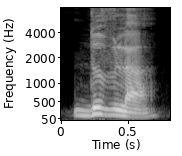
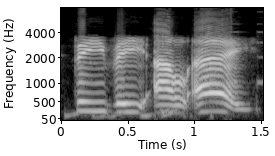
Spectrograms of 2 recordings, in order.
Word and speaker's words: DVLA: No, it's not pronounced Duvla. It's pronounced DVLA.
